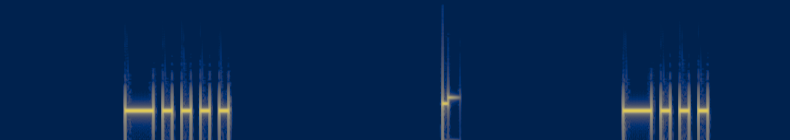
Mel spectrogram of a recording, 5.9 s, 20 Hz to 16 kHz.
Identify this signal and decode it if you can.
Morse code, heard as a keyed tone, about 17 wpm, 700 Hz. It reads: 6 B
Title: All Cut Numbers - 1-Digit 17wpm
